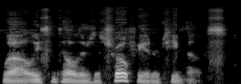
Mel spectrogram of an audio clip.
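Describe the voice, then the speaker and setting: A man's voice: deep voice, animated, brisk, slightly rough. A man reading a visual novel aloud as narrator in an informal way, sometimes stumbling and rereading a line. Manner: informal, stumbles over lines and rereads them. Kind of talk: story read-aloud in a game playthrough. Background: background music.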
